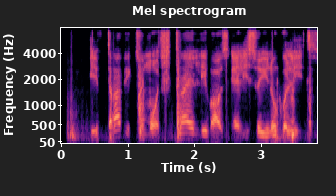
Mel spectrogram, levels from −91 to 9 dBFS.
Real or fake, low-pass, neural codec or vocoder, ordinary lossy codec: fake; 7.2 kHz; codec, 16 kHz, 16 kbps, FreqCodec, smaller model; none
